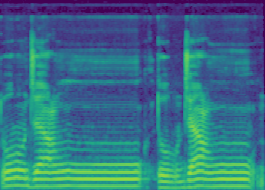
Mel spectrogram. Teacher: کو موٹا کریں گے، جیم کو نرم سے ادا کرنا ہے، عین کو واو کے ساتھ ملانا ہے، واو مدہ ہے ایک مقدار میں کھینچیں گے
